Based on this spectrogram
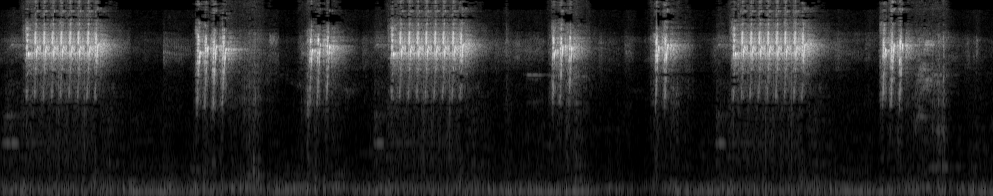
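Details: A crimson sunbird gives high, thin, buzzy bursts in a loose series about one a second, some long and some clipped, over a faint low hum, used as a lure call for wild sunbirds; Crimson sunbird.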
